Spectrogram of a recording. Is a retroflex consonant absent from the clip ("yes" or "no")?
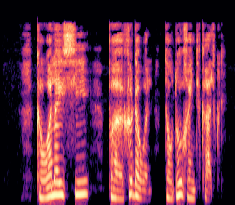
no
